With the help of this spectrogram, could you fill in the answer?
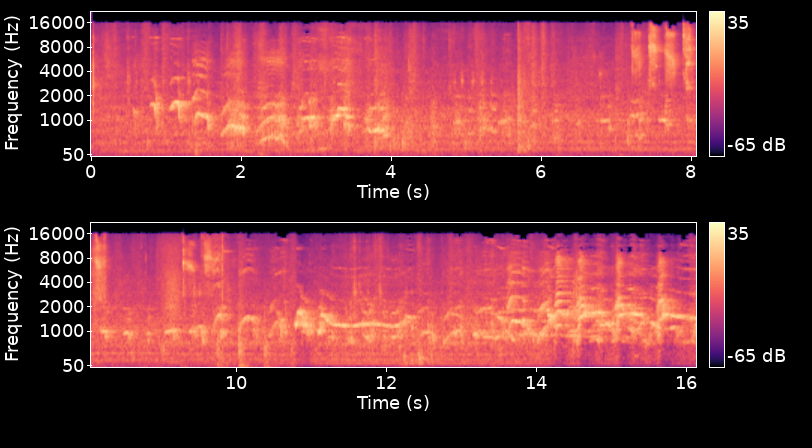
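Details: A litter of three-week-old Irish Wolfhound puppies: thin, wavering whines and squeals that begin sparse, then grow steadier and louder toward the end, mixed with soft scuffling.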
